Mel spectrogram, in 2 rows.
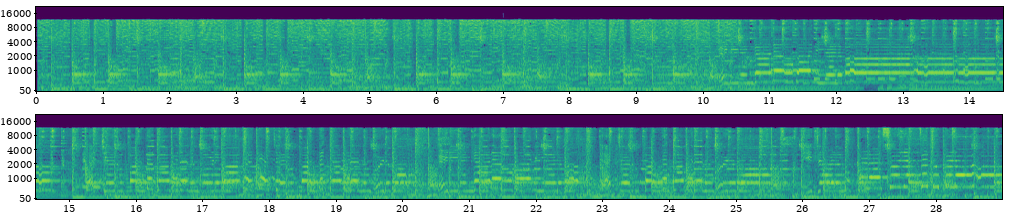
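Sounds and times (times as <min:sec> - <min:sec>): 
Marathi tone: 0:00.0 - 0:29.0.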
